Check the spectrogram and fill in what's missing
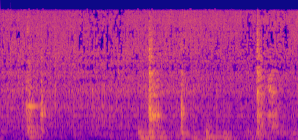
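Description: Cauliflower, carrot and potato frying in butter, making a soft, continuous sizzle punctuated by louder stirring scrapes and clacks of a utensil against the pan, with no speech.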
